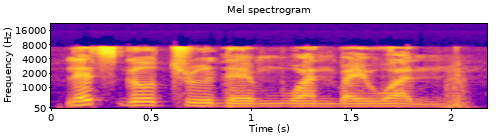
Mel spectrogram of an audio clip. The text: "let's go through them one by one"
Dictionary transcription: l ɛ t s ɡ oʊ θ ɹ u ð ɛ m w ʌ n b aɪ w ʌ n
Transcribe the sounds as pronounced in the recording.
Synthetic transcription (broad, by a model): l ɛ t s ɡ oʊ t ɹ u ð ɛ m w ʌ n b aɪ w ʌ n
